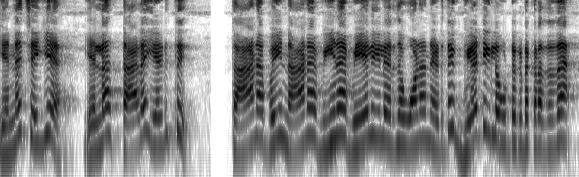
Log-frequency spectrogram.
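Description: A bright, fast-talking cartoon husband, voiced by a performer, grumbles on and on in a Tirunelveli Tamil accent. He is young, irritable and forever complaining about his wife, scolding in rapid bursts. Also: mid-range voice, close to an everyday voice. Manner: nagging, complaining rants. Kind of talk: cartoon voice acting.

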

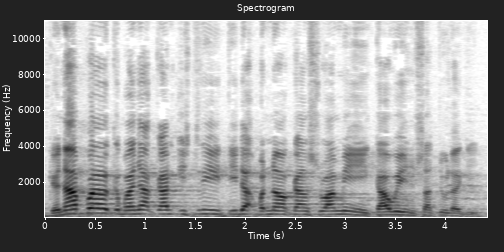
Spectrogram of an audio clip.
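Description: A man teaches in a light, teasing way and keeps asking his crowd if they follow. His voice sits a little high and sounds bright. It echoes through a large mosque hall with a faint hiss underneath. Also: normal speed. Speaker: Islamic religious teacher. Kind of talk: humorous mosque lecture.

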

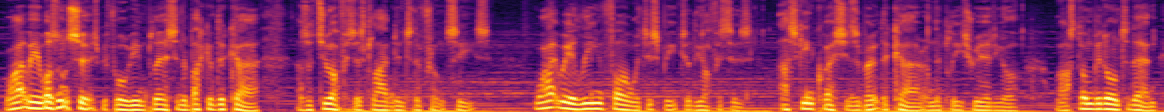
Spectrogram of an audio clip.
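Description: A man narrates a true crime story in a sober, measured voice at a middling pitch. His delivery is steady and scripted. Faint music plays softly behind him.

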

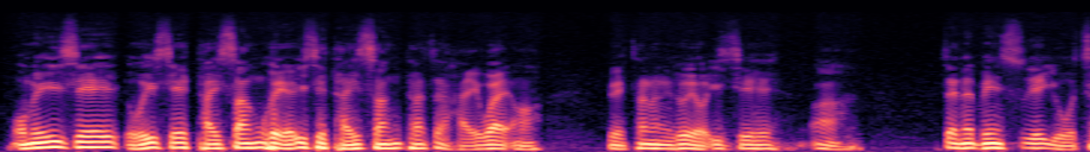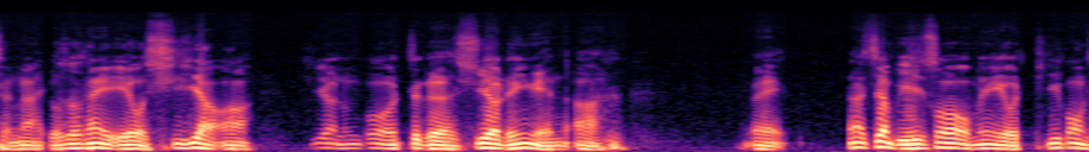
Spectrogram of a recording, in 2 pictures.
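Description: A man's voice: on the low side, dark tone, no echo. A middle-aged man with a Taiwanese accent gives an informal official briefing into a handheld microphone, often tagging phrases with particles. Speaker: government official, speaker. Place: indoor seminar hall.

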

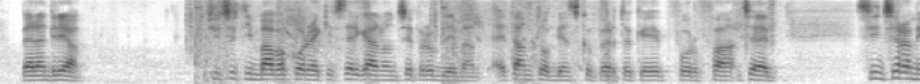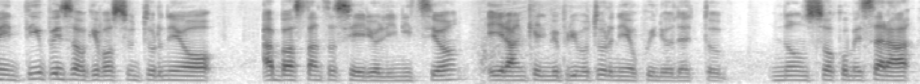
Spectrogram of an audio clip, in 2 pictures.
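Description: A male live streamer talks through his gameplay from home, keeping his voice deliberately low. His chat is casual and quick, with a steady stream of little asides. A faint hiss sits under the voice. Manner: talks quietly, holding back from shouting; chatty, rapid asides to viewers.

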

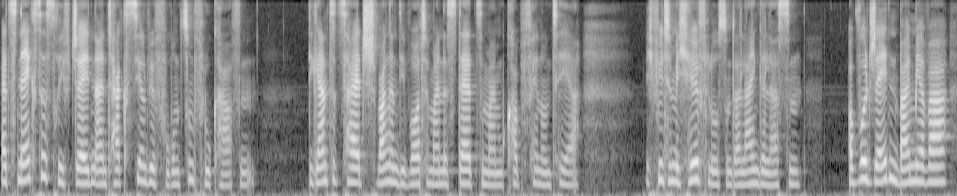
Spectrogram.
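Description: A woman's voice: medium pitch, a little mellow. A woman narrating a first-person audiobook in an emotive storytelling manner.

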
